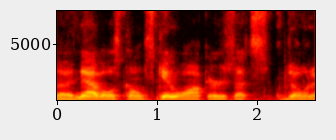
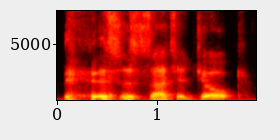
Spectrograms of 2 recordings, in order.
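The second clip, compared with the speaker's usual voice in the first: slow words laughed through; laughing; 4 semitones higher, 3 dB louder, much slower than usual. Real, not acted. Telling the late doctor this place is a joke, laughing. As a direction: chuckle it out slowly.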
